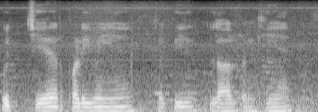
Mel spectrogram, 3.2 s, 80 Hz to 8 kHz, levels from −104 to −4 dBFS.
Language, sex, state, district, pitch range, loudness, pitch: Hindi, male, Uttar Pradesh, Shamli, 105-115 Hz, -17 LUFS, 110 Hz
